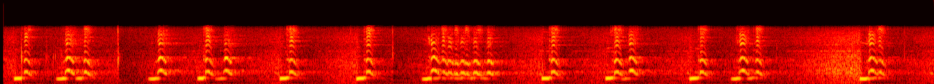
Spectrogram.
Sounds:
animal

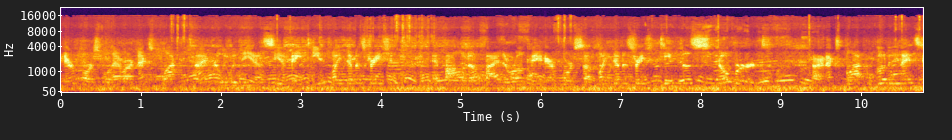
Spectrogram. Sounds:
airplane flyby

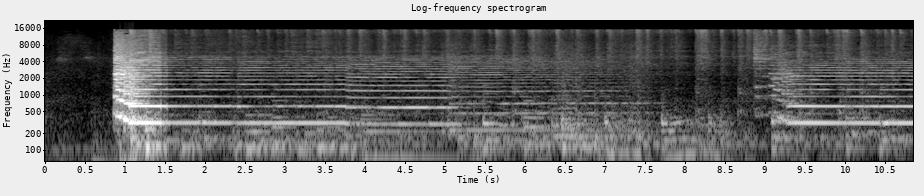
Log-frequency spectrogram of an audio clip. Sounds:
music
percussion

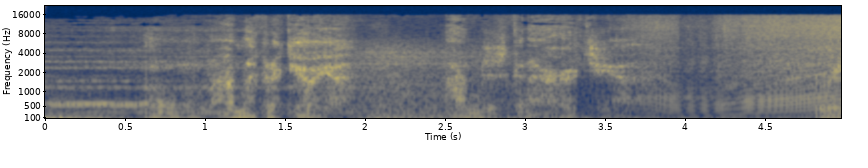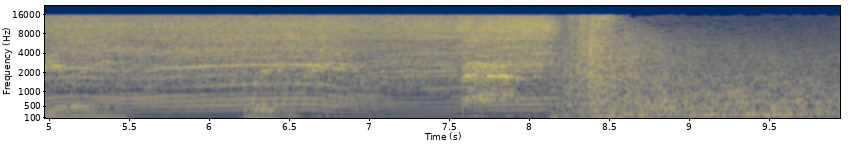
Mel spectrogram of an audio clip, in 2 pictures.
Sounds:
chainsaw

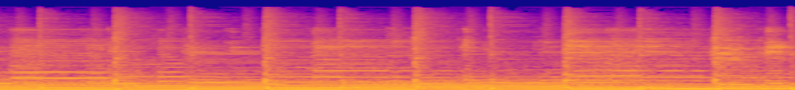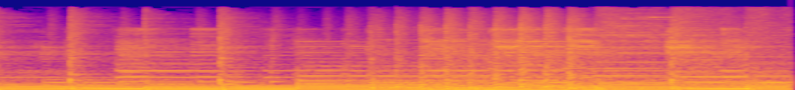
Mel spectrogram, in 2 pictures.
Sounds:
music

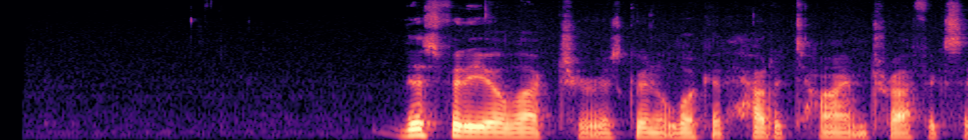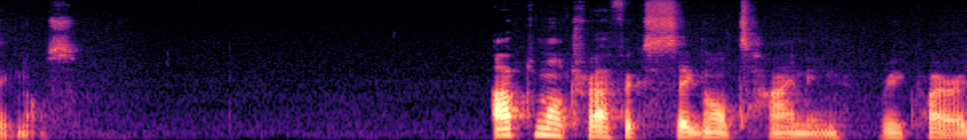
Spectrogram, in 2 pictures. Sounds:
speech

